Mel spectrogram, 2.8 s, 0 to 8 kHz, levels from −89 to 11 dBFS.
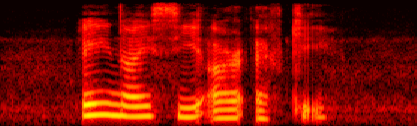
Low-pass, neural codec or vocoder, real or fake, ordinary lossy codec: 7.2 kHz; codec, 16 kHz, 4 kbps, X-Codec, WavLM features, trained on Multilingual LibriSpeech; fake; none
